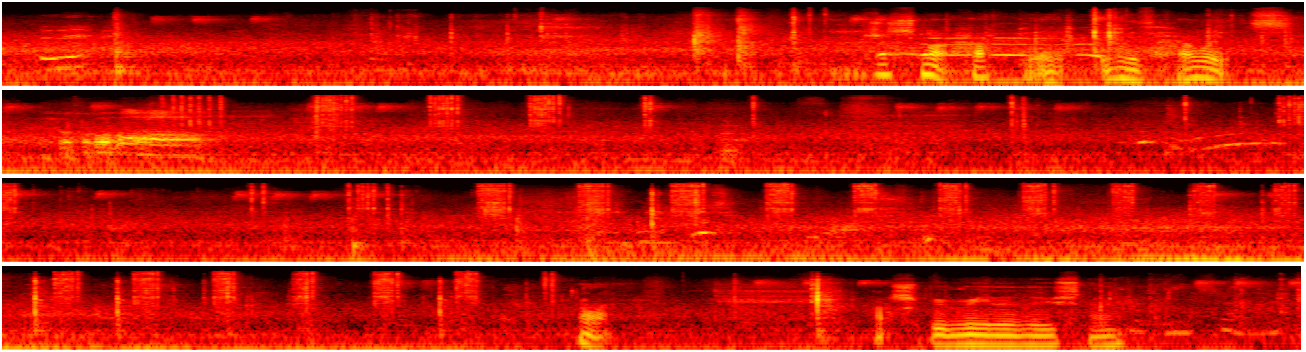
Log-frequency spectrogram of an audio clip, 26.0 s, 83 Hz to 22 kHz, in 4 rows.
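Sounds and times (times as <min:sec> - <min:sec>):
ratchet wrench clicking: 0:07.3 - 0:10.4, 0:11.4 - 0:13.2, 0:14.2 - 0:22.4.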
